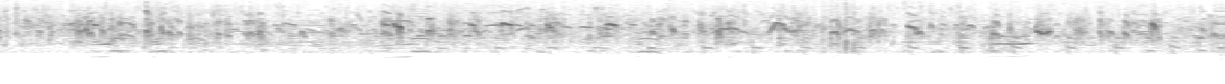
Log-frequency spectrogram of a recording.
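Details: Dunlins at the Abruñeiras seafront, Ría de Noia, giving a continuous busy chorus of short, rough, overlapping calls from many birds, steady throughout without pauses.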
